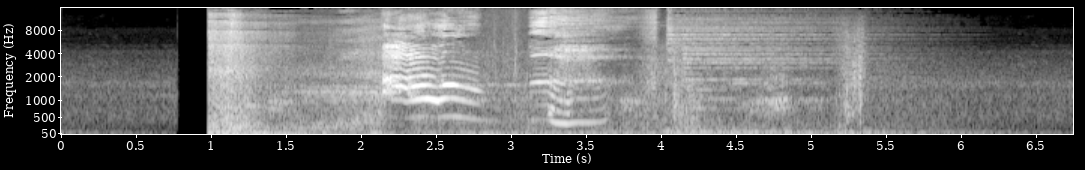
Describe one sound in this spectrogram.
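Game sound effects chime and swoosh.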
